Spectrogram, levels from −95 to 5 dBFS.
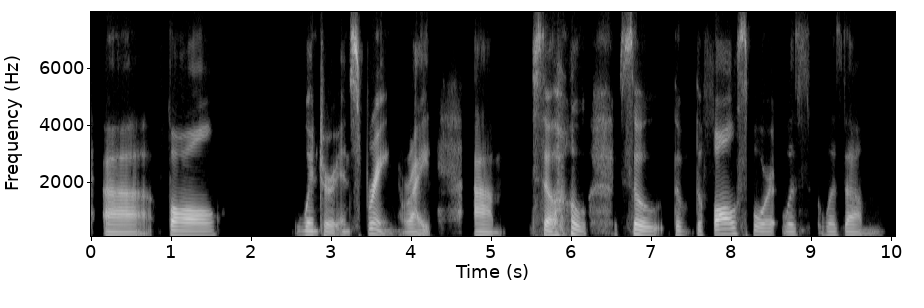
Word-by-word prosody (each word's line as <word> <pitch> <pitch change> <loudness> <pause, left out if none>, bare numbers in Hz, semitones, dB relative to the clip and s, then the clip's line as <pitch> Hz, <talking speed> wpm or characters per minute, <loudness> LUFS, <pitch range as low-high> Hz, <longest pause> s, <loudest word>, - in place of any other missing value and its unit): uh, 125 -1 +2 0.2
fall, 145 -1 +4 0.9
winter 140 -2 -1
and 130 +2 -7
spring, 185 0 +2
right? 125 0 -2 0.5
Um, 125 -3 +1 0.4
so - - +1 0.4
so 150 -5 +1 0.2
the 150 -3 -6
the 145 - -6
fall 180 +3 +4
sport 135 -7 -4
was 130 -2 -9
was, 130 -2 -10
um 65 - -6
135 Hz, 95 wpm, -25 LUFS, 125-150 Hz, 0.9 s, fall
